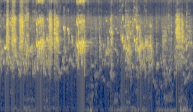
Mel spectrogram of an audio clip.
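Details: Budgerigars chirping while eating, giving bursts of sharp, high warbling chirps with brief gaps between them and occasional soft low thuds from feeding.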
